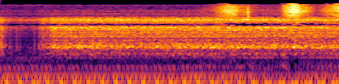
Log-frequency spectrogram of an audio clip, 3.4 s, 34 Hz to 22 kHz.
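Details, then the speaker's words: Heard on a car radio on the GB3IR repeater output frequency near a supermarket entrance: a steady mid-pitched howl under the hiss. Interference from outside the car, suspected to come from the store. "that's definitely not this car and it's definitely not anything else it is definitely coming howl in the background"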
